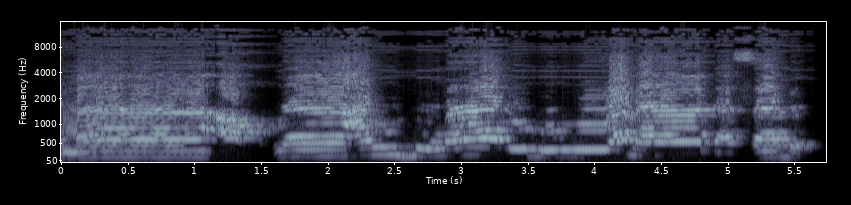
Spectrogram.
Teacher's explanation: ما کا جو مد ہے یہ بھی مد منفصل کے معنی میں آتی ہے، تو لہذا اس کو بھی لمبا کر کے پڑھیں گے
